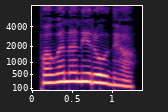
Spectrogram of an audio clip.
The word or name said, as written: ಪವನನಿರೋಧ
